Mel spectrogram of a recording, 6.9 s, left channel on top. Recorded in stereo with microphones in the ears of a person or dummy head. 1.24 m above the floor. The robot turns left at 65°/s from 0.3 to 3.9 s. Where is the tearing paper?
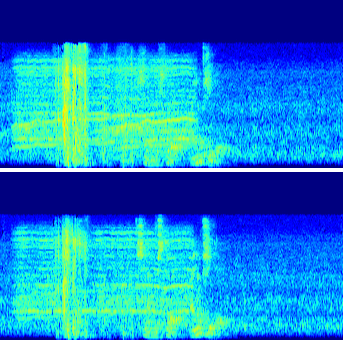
15° left (ahead or behind), 0.6 m; by 2.8 s 55° left (ahead or behind), 0.6 m.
